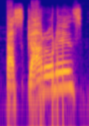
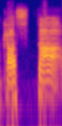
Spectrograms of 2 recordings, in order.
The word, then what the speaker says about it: cascarones: Is it cascarones or casta with like STA? Cascarones. No, it's a C. Okay. CASCO. It's CASCA. CA, yeah. RONES. Okay. Cascarones.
